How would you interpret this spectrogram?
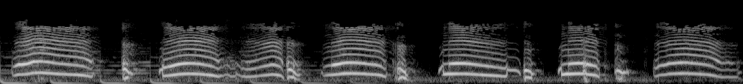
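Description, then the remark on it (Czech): An infant in Bosnia and Herzegovina cries loudly in repeated wailing bursts, each rising and falling in pitch, with short gasping breaths between them and no one speaking. “Ovaj zvuk, zvuk plača bebe u Bosni i Hercegovini, sve se slabije čuje.”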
